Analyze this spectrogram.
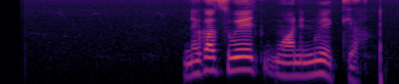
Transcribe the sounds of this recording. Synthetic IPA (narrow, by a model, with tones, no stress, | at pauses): nɛ˨ka˦swe˦t͡ʃŋwɔ˨nɪ˨nwe˦˨kja˨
